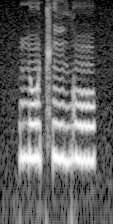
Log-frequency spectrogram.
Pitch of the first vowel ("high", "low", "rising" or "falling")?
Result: high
